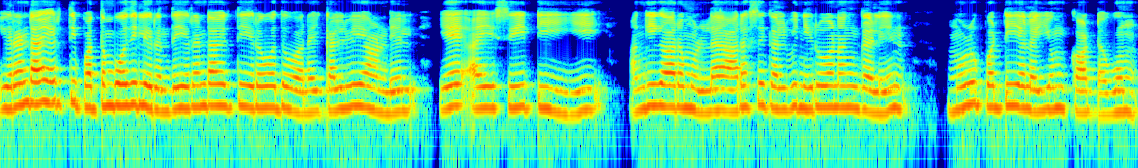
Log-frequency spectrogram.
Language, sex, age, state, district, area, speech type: Tamil, male, 18-30, Tamil Nadu, Cuddalore, rural, read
